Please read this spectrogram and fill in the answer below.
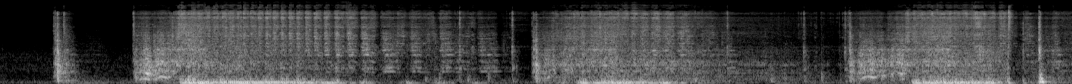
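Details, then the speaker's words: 1972 Chevy K10 4x4 with 350, sat 20+ years: cranks, catches and runs briefly then stumbles and dies repeatedly, with good oil pressure; fuel delivery suspected. "It has really good oil pressure when it does fire, so I'm not worried about hurting the engine that way. It just doesn't seem like it wants to run very good."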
